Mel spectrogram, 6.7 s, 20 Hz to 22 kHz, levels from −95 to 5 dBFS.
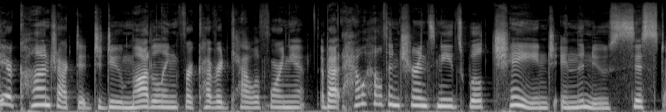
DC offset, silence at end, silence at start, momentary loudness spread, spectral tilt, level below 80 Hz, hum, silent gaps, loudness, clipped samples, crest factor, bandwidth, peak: under 0.1%; 0 s; 0 s; 6 LU; -5 dB/octave; -44 dBFS; none; none; -24 LUFS; under 0.1%; 16 dB; 18 kHz; -6 dBFS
